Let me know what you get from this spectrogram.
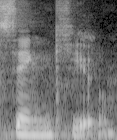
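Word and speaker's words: Cinque: nickname is SQ which we will get into sink Q sink QQ it's spelled c i n n q e c i n q e but it's pronounced sing Q okay um also speaks on the tape towards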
